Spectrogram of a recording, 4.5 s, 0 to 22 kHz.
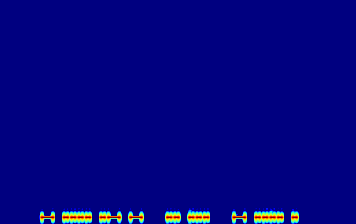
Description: Morse code, heard as a keyed tone, about 26 wpm, 700 Hz. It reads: THAT IS THE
